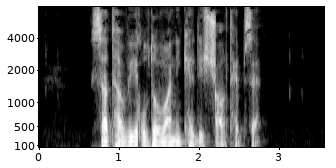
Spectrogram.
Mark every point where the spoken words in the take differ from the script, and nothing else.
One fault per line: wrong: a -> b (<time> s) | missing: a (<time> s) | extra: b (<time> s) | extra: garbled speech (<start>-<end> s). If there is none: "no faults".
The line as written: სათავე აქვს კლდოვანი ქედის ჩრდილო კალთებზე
missing: აქვს (1.2 s)
missing: ჩრდილო (2.2 s)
